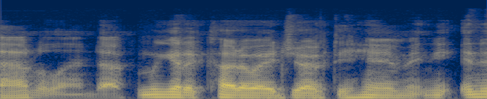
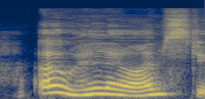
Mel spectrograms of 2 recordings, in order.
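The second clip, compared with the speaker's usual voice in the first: mock gushing fan voice, higher and louder; 6 dB louder than usual. Retelling a cartoon scene, a character greeting Death: imitating a gushing fan. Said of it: "he just starts completely fanning out".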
